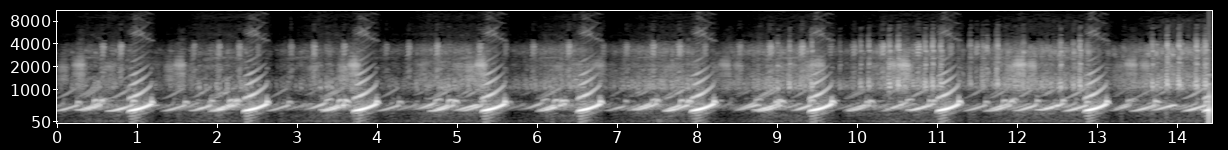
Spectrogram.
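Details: Northern spadefoot toad of Australia: a steady run of short, low, upswept whooping notes, with a louder note standing out about every one and a half seconds, over a dense buzzy chorus of higher trilling callers.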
